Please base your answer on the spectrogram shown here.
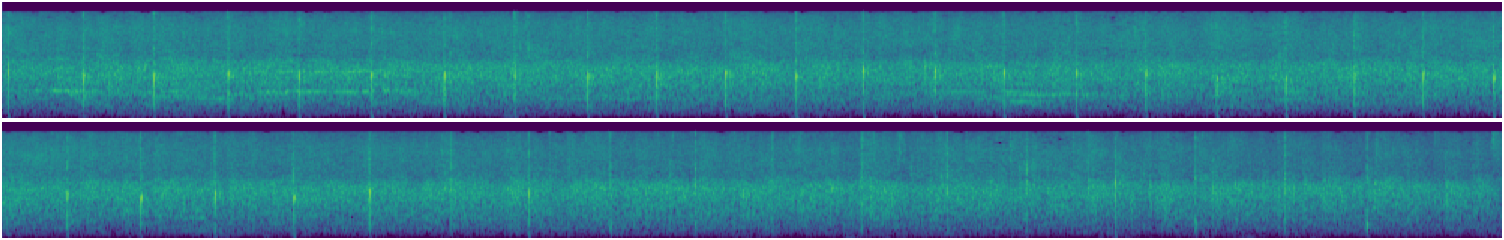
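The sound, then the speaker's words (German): Big applause for the singers at a church service: dense, steady clapping that fills the whole stretch, with sharper individual claps standing out now and then and no break in the sound. “Lass uns mal richtig feiern und Dankeschön sagen. Riesenapplaus, großes Kino.”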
